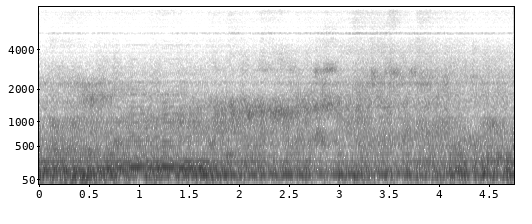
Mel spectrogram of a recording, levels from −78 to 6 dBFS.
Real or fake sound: fake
